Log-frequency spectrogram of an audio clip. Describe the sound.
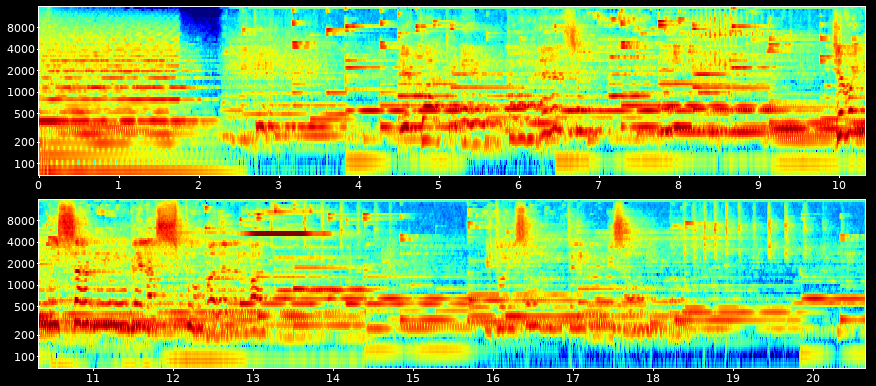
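A recorded song with a male singer's voice over steady instrumental backing with a deep bass line, loud and continuous throughout.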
